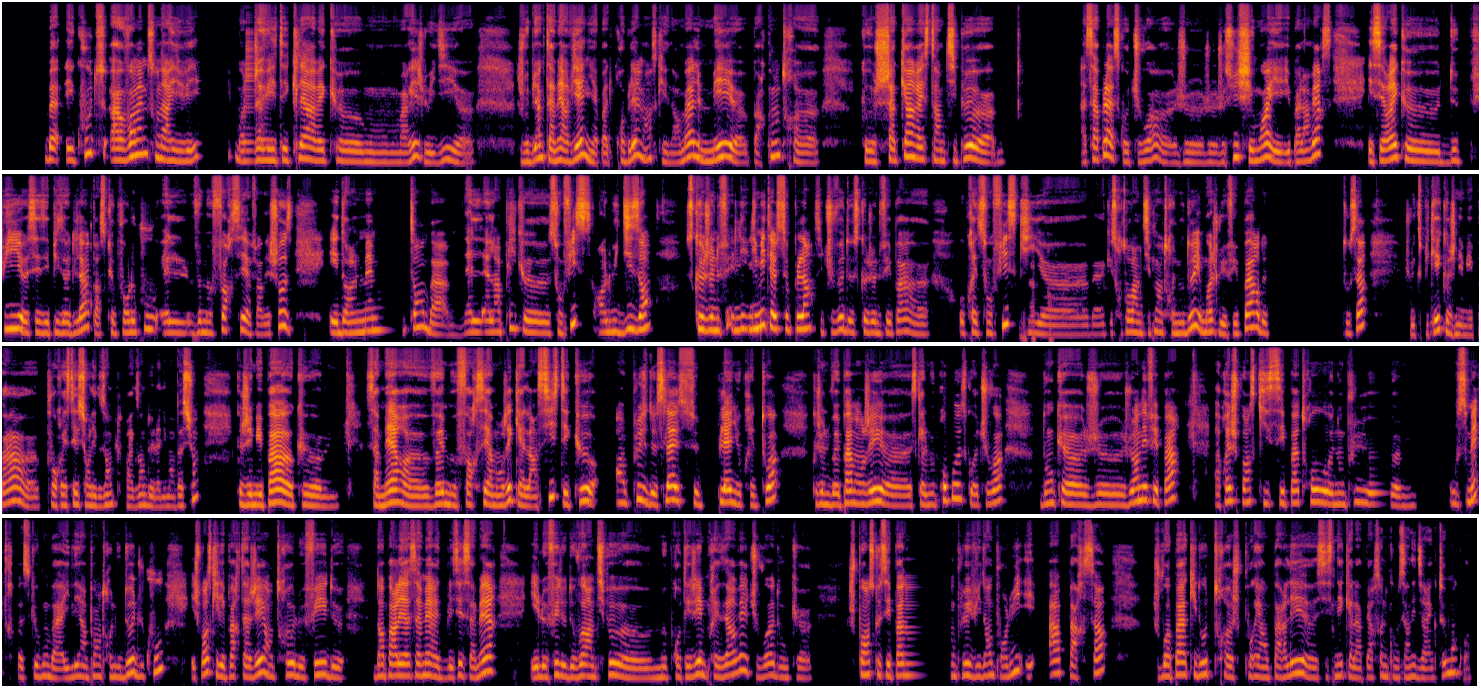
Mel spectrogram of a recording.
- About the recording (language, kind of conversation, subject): French, advice, Comment gérez-vous les tensions avec la belle-famille ou les proches de votre partenaire ?
- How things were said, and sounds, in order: distorted speech; other background noise; unintelligible speech; stressed: "à part"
